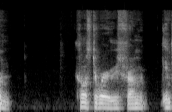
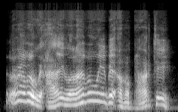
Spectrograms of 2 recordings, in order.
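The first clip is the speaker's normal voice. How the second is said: high, hammed-up Scottish brogue; put-on Scottish lilt; mock Scottish accent; 8 semitones higher, 3 dB louder than usual. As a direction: play a merry Scot, pitched high. Putting on Scottish brogue for party.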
